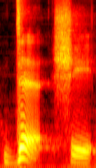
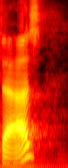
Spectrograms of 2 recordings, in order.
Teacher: It is weak, and we pronounce it like does she, not does.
